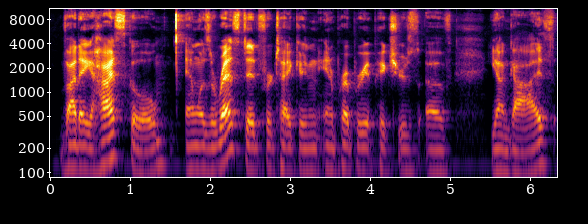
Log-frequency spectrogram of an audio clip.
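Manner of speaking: ordinary talk, nothing marked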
